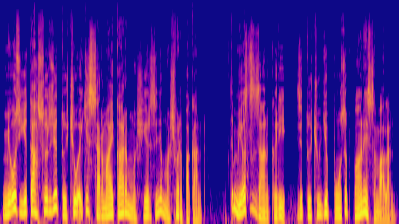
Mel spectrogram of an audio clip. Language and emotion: Kashmiri, surprised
